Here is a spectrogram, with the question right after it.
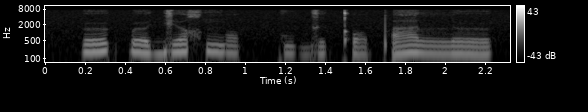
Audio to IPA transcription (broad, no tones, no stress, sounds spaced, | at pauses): ə˞ k͡p ə˞ ɡʲ ə˞ χ ŋ ɔ kː u ɡ ɘ kʼ ɔ pʼ a lː ə˞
